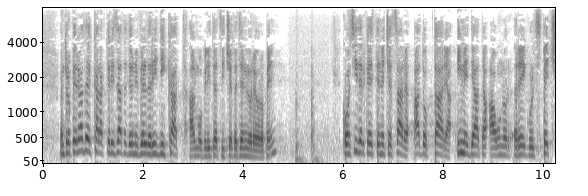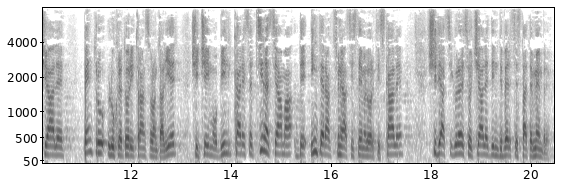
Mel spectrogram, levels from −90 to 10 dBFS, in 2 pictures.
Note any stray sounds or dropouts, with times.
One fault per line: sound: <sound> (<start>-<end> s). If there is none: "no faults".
sound: thud (5.0-5.7 s)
